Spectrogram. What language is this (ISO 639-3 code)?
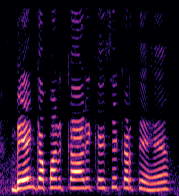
mai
